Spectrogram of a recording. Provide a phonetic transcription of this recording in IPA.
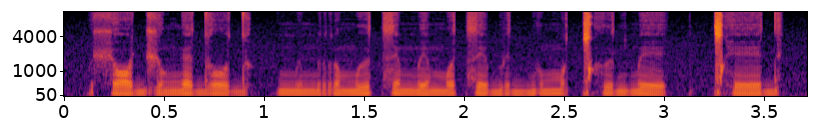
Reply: ʃ ɔ d͡ʒ o ŋ ɛ d o d | m i m r o m ɯ t͡s e m e m ɤ t͡s e b e d b ɯ m ɔ ǀʰ ɯ d m e | ǀʰ e d

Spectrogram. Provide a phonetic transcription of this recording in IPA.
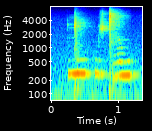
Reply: ŋ͡ǀ u kʷ i ʒ ɡ͡ǀ ɜ w

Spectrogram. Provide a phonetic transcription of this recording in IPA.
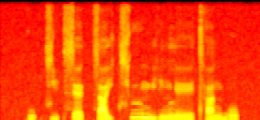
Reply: k u˨˩ ʔ t͡ɕ i˨˩ ʔ s ɛː˥˩ k̚ s a˥˩ j t͡ɕʰ ɯː˥˩ m j i˦˥ n l eː˧ tʰ a˧ n b o˥˩ k̚

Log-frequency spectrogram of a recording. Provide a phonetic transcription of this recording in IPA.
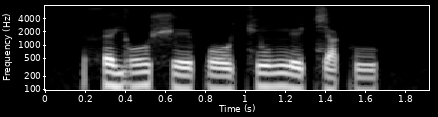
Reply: θ ɛ˦˨ j o˦ ʊ̯ ʃ e˨ p o˨ ʊ̯ t͡ɕ ũ˦ ŋ e˨ t͡ɕ ä˨ k u˨

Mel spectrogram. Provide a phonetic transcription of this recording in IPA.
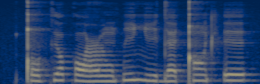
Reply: ǃ o˨ kʲ ɔ˦ k ɔ˨ ʕ õ˨ p i˦ ʎ i˨ d ɛ˨ ǃ ɔ̃˦ t͡ʃʼ ɪ˦

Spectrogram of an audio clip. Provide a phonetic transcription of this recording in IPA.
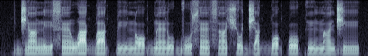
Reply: d͡ʒ ã˨ n i˨ s ɛ̃˨ w a˧ ɡ͡b a˧ k͡p i˨ n ɔ˧ ɡ͡b ɛ̃˨ ɾ u˨ ɡ u˨˦ s ɛ̃˦˨ s ã˨˦ ʃ o˦˨ d͡ʒ a˨˦ ɡ͡b ɔ˦ k͡p o˦ k ĩ˧ m ã˧ d͡ʒ i˦

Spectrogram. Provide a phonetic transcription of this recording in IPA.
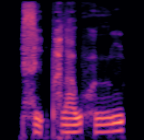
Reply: s i˨˩ ʔ pʰ l a˦˥ w h ɯː˦˥ ŋ

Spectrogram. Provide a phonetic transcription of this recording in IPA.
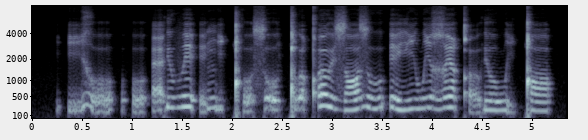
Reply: ʔ ḭ˩˥ ɣ o̰˩ | ʔ o̰˩ ʔ æ̰˧ ɾʲ u˧ β e˥˩ ʔ ḛ˧ ŋ ḭ˥ ǃʰ o̰˩ s o̰˥˩ ǃ ṵ˥ qʼ u˥˩ y̯ z ɒ˩˥ z u˩˥ ʔ e˩ j i˧ w i˥˩ ʁ e˥˩ qʼ ṵ˩ ɾʲ o˩ w ḭ˩˥ ǃ ɒ˩

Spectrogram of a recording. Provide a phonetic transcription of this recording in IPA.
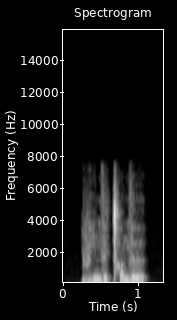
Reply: v i n z ɘ ǀʰ ɒ n z ə

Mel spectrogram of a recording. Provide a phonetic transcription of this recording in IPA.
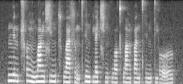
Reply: n̪ y˥˧ n ʈ͡ʂʰ ɤ˥˩ ŋ n̪ w ɑ˥ ŋ ɕ i˧˥ ŋ t͡sʰ w ä˥ s ʊ̰˨˩ ŋ t̪ʰ i˥˩ n p j ɛ˥ t͡ɕʰ i˨ ŋ f w ɔ˧˥ t̪ʰ w ɑ˥˧ ŋ p a˥˩ n t̪ʰ i˧˥ ŋ t̪ j o̰˨˩˦ ʊ̯

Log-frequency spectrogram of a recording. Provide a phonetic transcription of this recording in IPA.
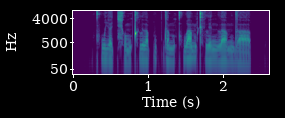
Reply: kʰ w i˨˩ a̯ t͡ɕʰ o˩˦ m kʰ l ɯ˧ a̯ p u˥˩ k̚ d a˧ m kʰ w a˥˩ m kʰ l e˧ n l a˧ m d aː˨˩ p̚

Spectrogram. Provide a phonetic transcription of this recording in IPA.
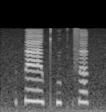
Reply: p ɛː˧ kʷʰ ɐ˨ k̚ t͡s ɐ˧ k̚

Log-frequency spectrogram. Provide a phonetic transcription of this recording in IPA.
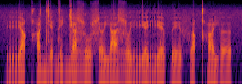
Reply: rʲ a˧˥ qʰ ʊ˧˥ dʲ ɛ˧˥ d e˥˧ ɟ a˧˥ ɮ u˧˥ ɬ ə˩˧˩ j a˧˩˧ ɮ ʊ˥˧ rʲ ɛ˧˥ rʲ ɛ˥˧ p e˧˩˧ f ə˧˩˧ qʰ ʊ˧˥ j ə˧˩˧

